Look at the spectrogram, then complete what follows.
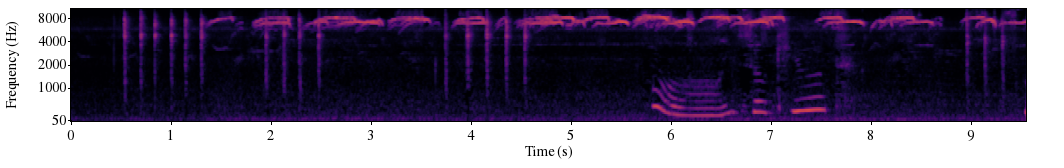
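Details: Hungry nestlings in Nashville, Tennessee, waiting for their mother to feed them, give dense, thin, high chirps in rapid overlapping bursts, with a few sharp clicks at the start. A woman speaks briefly partway through.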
